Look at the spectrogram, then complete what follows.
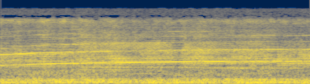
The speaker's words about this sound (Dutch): De militaire helikopter scheert over het Pentagon. Alsof hij nieuwsgierig is naar wat er aan de zuidzijde van het ministerie gebeurt.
